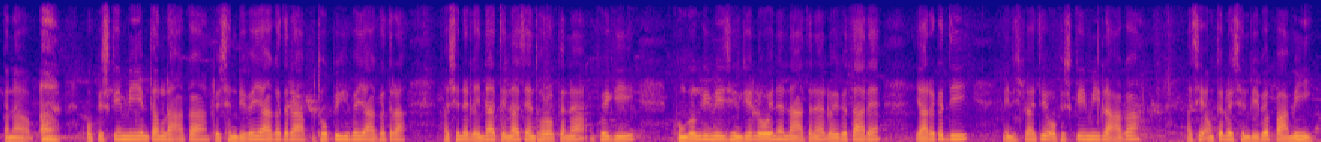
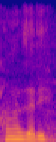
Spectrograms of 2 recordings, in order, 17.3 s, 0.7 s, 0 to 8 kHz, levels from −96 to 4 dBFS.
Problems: background sounds at intervals, background conversations at intervals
